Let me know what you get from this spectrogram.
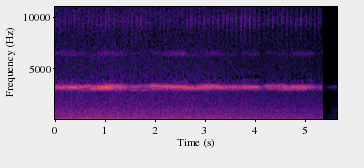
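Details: Crickets chirping all around in a green forest: a steady, shrill high trill forming a continuous band, softly pulsing, with faint higher buzzing above and low rustling noise beneath; the chorus cuts off abruptly near the end.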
